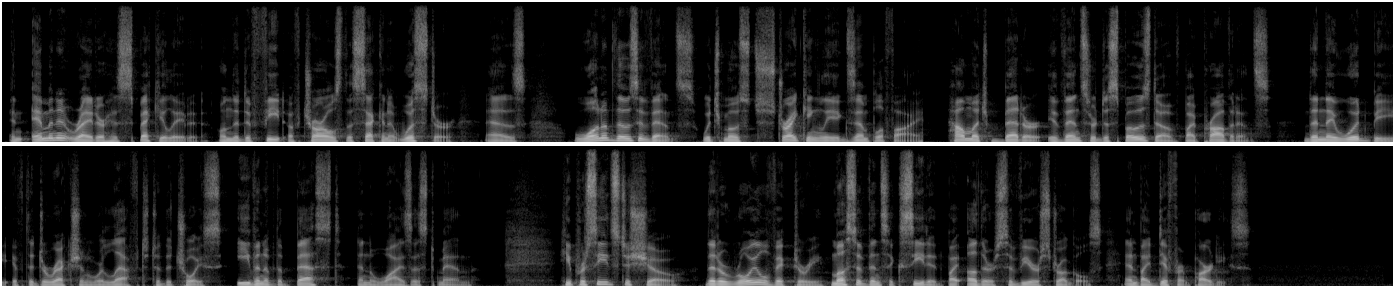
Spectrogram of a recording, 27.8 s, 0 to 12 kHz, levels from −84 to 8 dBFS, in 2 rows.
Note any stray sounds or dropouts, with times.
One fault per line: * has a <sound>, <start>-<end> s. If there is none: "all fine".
all fine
